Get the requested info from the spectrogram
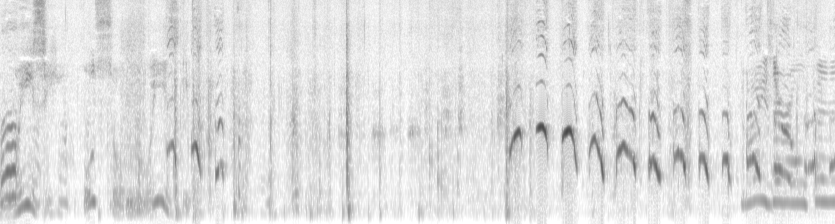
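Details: Litter of German Shepherd puppies, two weeks old, in Florida at Vom Barron's Pride: lower moaning cries give way to a run of clear, bright, arching squeals about three per second, with people talking in the background.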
